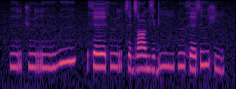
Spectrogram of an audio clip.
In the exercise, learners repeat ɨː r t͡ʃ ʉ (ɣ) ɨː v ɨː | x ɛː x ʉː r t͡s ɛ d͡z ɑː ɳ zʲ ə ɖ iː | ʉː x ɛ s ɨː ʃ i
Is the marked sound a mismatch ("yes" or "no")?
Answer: yes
